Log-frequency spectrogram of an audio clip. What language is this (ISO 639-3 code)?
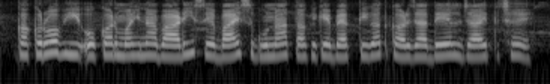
mai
